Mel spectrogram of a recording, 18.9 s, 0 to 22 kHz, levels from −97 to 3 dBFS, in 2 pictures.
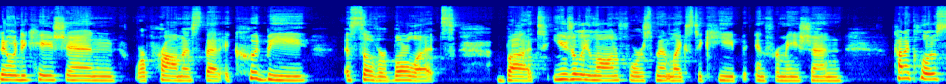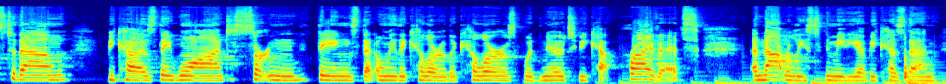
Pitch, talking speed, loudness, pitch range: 200 Hz, 160 wpm, -21 LUFS, 190-220 Hz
